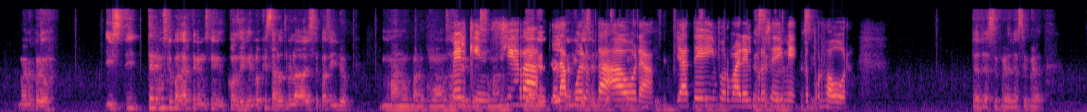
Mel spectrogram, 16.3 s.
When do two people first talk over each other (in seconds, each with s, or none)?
6.8 s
